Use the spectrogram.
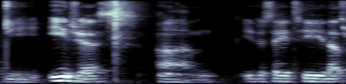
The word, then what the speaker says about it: Aegis: aegis how do you say it properly uh aegis all right yeah all right all right well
